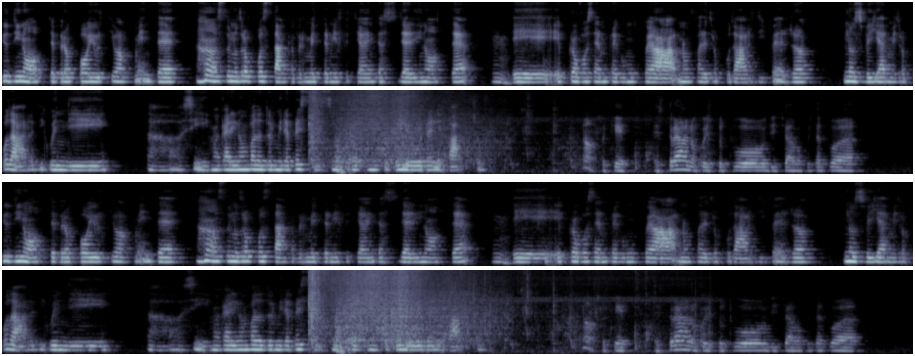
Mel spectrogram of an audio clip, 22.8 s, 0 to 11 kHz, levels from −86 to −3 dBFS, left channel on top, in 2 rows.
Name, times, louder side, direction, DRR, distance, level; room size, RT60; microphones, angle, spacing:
voice 1, 0.0-2.1 2.4-5.8 6.4-10.1 10.5-12.7 13.2-17.4, left 2 dB, 85° left, 8 dB, 0.9 m, -31 dB
sound 1, 15.2-19.0 19.2-19.6 20.1-20.4, right 7 dB, 35° right, 0.5 m, -39 dB
voice 2, 18.6-19.2 19.5-20.2 20.5-22.0, left 2 dB, 50° left, 8 dB, 0.8 m, -38 dB
8.0 x 4.5 x 3.0 m, 0.34 s
head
